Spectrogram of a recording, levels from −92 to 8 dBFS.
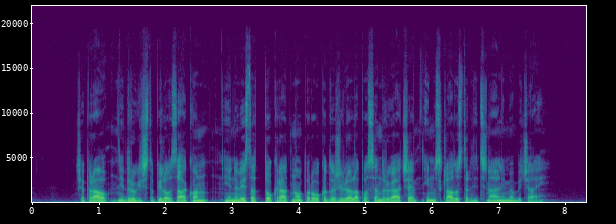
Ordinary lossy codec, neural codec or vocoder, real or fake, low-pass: none; none; real; 19.8 kHz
